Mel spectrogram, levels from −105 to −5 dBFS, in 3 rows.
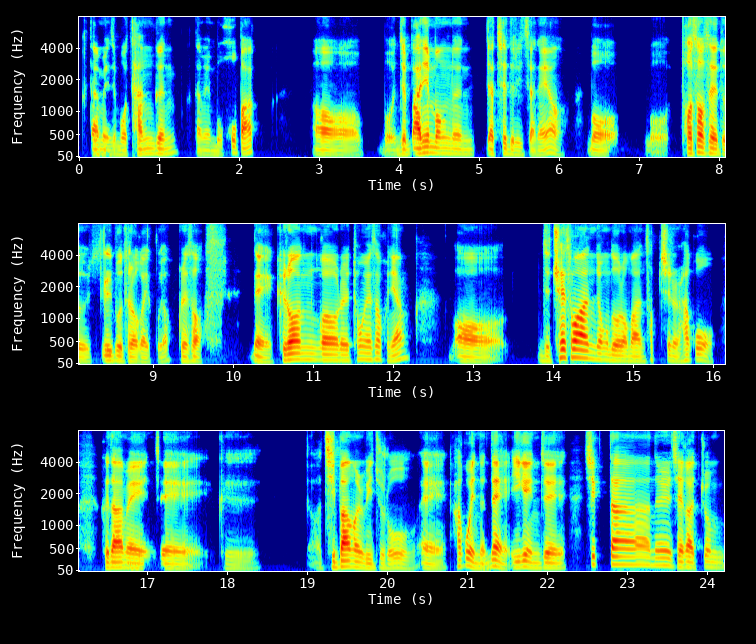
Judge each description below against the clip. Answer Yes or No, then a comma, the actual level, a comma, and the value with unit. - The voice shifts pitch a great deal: No, average, 4.5 semitones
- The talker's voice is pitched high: No, low, 100 Hz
